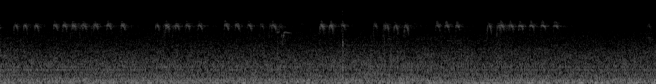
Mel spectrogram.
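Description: An insect, most likely a cricket, chirping in short high-pitched pulsed trills that repeat about once or twice a second, over a steady low outdoor background rumble.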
